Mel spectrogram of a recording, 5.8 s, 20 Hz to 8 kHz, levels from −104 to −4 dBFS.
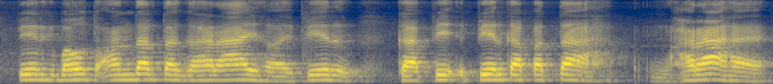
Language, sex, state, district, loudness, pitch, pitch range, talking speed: Hindi, male, Bihar, Samastipur, -14 LUFS, 180 Hz, 175-185 Hz, 165 wpm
